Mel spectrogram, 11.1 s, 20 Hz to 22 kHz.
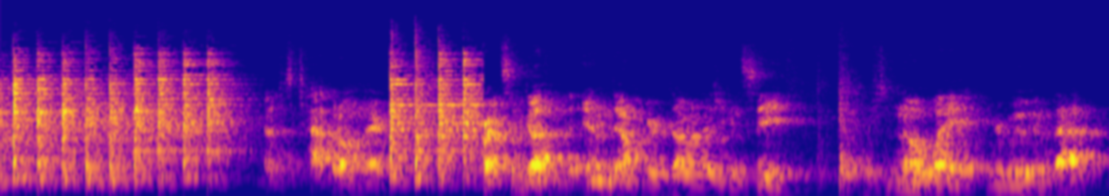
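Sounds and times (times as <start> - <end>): hammer strikes ringing: 0.0 - 2.6, 3.8 - 4.9.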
